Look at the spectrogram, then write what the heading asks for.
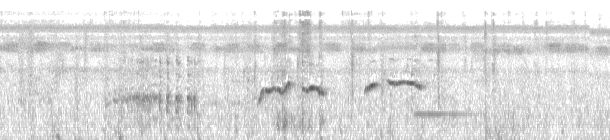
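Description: Faint bird calls: a few short calls that rise and fall, about halfway through, over a steady high insect hum.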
